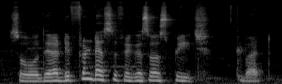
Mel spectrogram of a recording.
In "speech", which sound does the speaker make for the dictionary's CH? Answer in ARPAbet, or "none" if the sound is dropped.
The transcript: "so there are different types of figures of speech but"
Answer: CH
